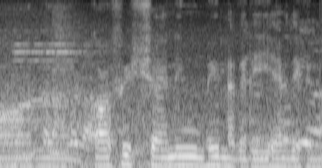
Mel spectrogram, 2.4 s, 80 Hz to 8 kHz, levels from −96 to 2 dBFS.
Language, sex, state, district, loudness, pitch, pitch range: Hindi, male, Punjab, Kapurthala, -16 LUFS, 135 Hz, 130-145 Hz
